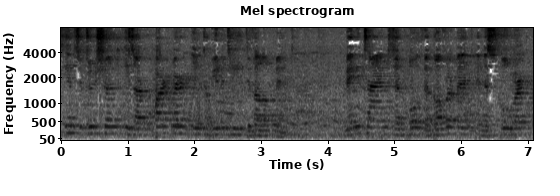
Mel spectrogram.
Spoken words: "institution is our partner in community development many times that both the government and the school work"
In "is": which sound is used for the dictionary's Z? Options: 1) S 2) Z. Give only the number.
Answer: 2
